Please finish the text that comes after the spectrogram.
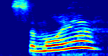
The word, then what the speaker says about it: Samoiya: As always, Samoya, am I saying it correctly?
